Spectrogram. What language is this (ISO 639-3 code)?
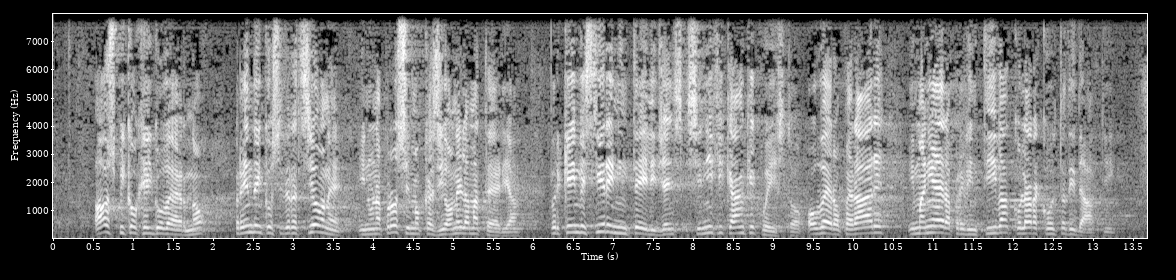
ita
